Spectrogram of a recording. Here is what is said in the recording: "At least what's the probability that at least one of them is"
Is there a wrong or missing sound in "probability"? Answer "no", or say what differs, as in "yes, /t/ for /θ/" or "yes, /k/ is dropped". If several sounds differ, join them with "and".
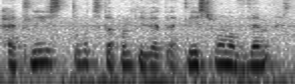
yes, /ɹ/ is dropped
